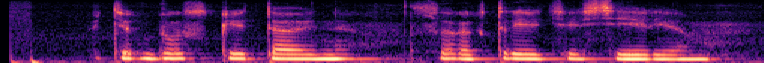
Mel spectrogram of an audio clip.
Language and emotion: Russian, neutral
